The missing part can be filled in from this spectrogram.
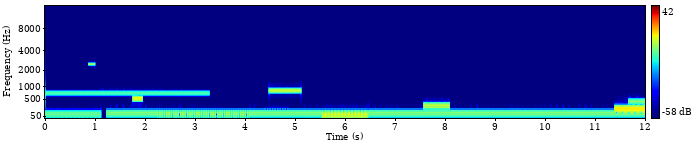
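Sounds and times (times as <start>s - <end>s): sine-wave electronic music: 0.0s - 6.6s, 7.4s - 8.3s, 11.3s - 12.0s.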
